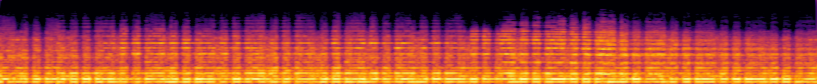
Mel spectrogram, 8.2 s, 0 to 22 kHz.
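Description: Sampled guitar pad from 8Dio Emotional Guitars (Admiration pads), lightly distorted, holding a chord that a tempo-synced gate chops into a fast, even pulsing rhythm.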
